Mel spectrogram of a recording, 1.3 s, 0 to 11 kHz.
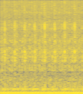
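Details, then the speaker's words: Mahindra XUV500 diesel at idle before overhaul, after overheating from a coolant leak: a sharp, regular tak-tak of six or seven knocks a second over the diesel clatter. Mechanic suspects the piston hit and wore; the engine is to be removed. "तो इसके जो sound है जैसा की friend आपने इसका sound सुना तो इसके लिए इस साउंड का जो आवाज है कस्टमर का कंप्लेंट हम दूर करने के लिए इसका इंजन बाहर निकलेंगे क्योंकि हमारा जहां तक तजुर्बा है इसका जो पिस्टन आता है वो हिट होने के बाद से गाड़ी इनका हिट हुआ है हिट होने के बाद से वो माइंस हो गया है"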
